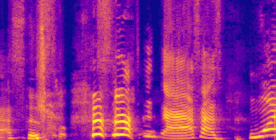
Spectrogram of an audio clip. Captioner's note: laughing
